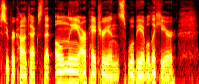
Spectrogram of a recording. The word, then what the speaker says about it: Patreon: context that only our patreons will be able to hear and it is we're going to actually it's it's pronounced patreon oh is that right there's a there's an accent Sean yeah um there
